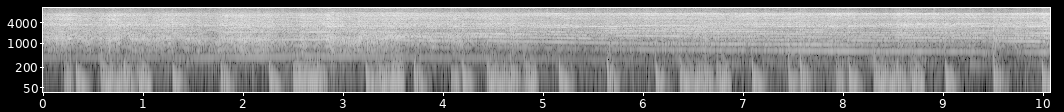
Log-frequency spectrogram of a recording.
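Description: Electric rotary tool with a small grinding bit whining steadily as it grinds inside the bore of an aluminium intake manifold. Its pitch sinks slowly through the second half. Background music with a steady beat plays under it.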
